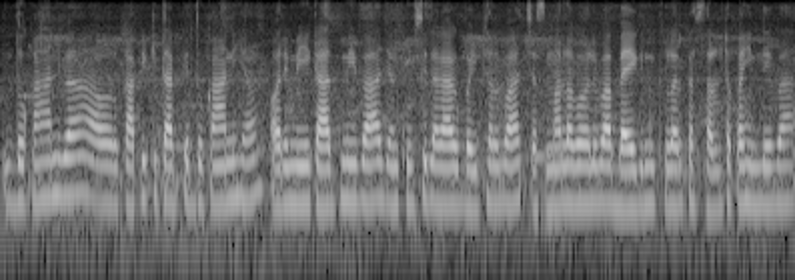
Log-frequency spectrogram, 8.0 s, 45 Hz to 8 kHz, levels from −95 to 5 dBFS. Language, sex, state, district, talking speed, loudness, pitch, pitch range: Bhojpuri, female, Uttar Pradesh, Gorakhpur, 205 wpm, -25 LUFS, 185 Hz, 180-195 Hz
